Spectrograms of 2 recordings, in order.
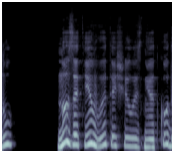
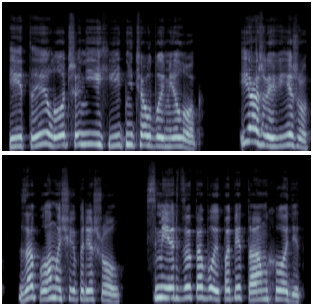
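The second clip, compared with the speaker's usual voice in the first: put-on croaking old crone, slow; elderly breathless. A narrator's reading. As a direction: wheeze it like an old hag. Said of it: "прокряхтела женщина".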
